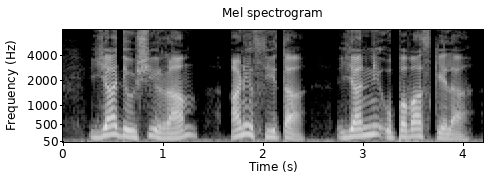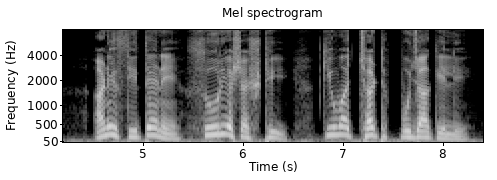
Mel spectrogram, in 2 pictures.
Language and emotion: Marathi, neutral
